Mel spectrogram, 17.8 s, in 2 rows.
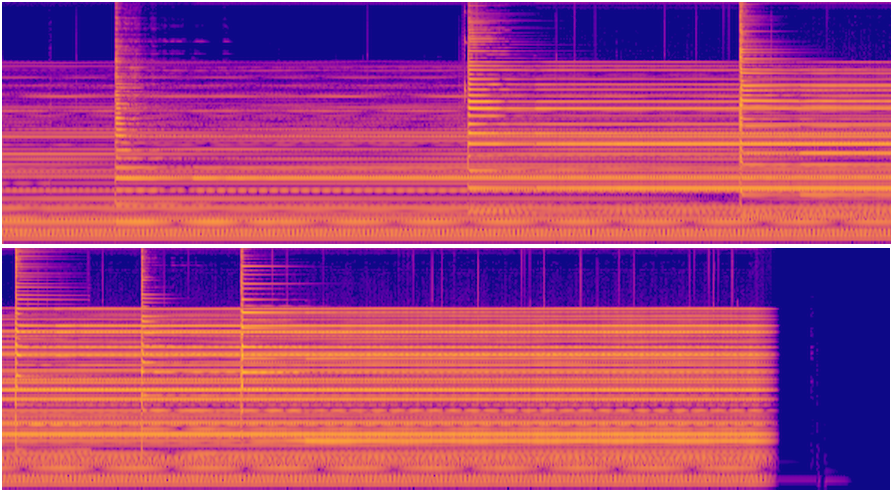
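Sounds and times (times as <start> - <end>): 
wall of sound synth in latch mode: 0.2 - 16.7.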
